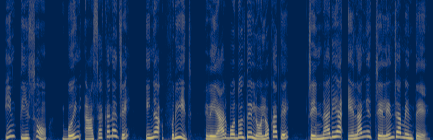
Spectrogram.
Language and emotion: Santali, surprised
